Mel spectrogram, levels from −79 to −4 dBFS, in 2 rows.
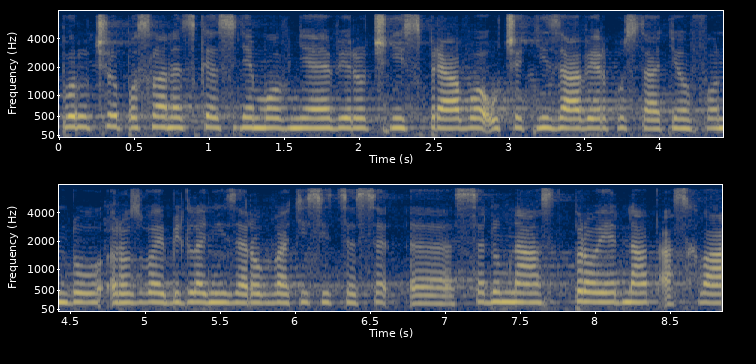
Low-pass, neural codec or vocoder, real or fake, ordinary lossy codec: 7.2 kHz; none; real; MP3, 64 kbps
